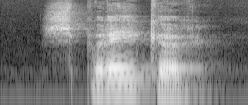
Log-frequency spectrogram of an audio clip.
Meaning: 1. one who speaks; speaker 2. orator; lecturer
- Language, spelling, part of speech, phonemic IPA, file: Dutch, spreker, noun, /ˈsprekər/, Nl-spreker.ogg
